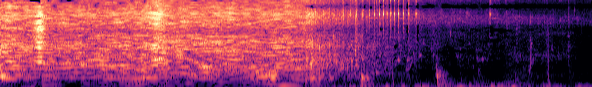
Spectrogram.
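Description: A pike thrashing and leaping at the water surface, splashing heavily; the splashing dies away after about two and a half seconds.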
